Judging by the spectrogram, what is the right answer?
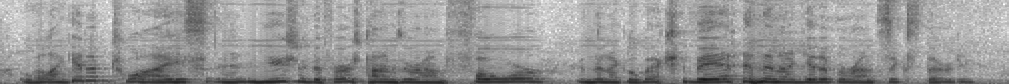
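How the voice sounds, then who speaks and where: With noticeable background noise behind her, a woman with a high pitch speaks at a moderate pace, hardly pausing. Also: ordinary pitch variation. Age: 90s. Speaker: interviewee, great-grandmother. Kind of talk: casual family interview.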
